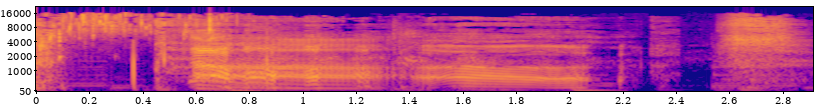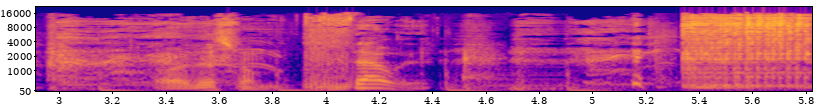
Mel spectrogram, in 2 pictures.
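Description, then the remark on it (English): A series of fart-like sound effects: wobbly, buzzy bursts with warbling pitch, played loud, with a man briefly speaking between them. “All right, sound like a fart sometimes.”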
